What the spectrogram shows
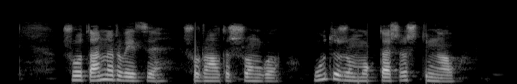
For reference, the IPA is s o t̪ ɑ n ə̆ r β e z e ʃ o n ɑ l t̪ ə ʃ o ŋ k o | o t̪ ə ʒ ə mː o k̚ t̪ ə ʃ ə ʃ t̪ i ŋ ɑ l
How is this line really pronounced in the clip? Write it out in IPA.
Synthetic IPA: ʃ o t̪ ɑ n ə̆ r β e z e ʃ o n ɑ l t̪ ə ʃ o ŋ ɡ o | u t̪ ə ʒ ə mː o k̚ t̪ ɑ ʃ ə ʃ t̪ y ŋ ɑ l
